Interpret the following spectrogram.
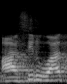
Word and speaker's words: आशीर्वाद: देखिए आशीर्वाद का जब उच्चारण करेंगे तो वाद से पहले रा आएगा, तो वही लिखा है ना, यह रा आधा होता है और यह अपने पीछे वाले वर्ड पर जाकर जुड़ जाता है।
